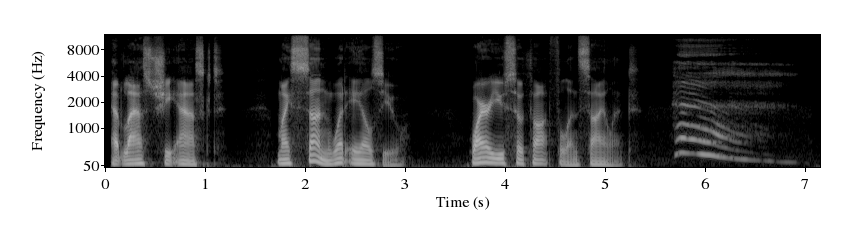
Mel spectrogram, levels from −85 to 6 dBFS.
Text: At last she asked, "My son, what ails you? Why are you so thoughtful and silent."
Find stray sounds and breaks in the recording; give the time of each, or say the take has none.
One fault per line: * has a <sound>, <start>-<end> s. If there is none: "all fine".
* has a sigh, 5.7-6.9 s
